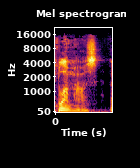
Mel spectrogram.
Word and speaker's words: Blumhouse: Blumhouse.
